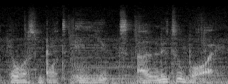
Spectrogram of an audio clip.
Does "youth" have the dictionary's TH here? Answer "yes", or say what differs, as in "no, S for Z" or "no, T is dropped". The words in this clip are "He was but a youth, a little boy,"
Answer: no, T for TH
